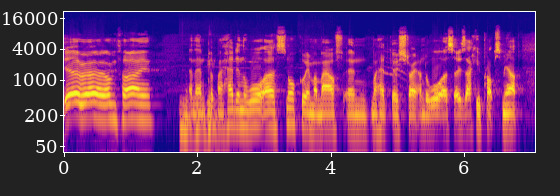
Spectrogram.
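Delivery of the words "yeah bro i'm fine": play-acted, slow, high, drawn-out drunken delivery. Retelling surfacing from a dive and answering the person filming, mock-drunk reply. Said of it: "I drunkenly respond".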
